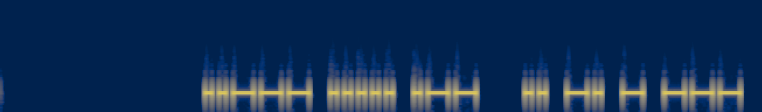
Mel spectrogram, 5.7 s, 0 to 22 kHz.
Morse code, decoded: 25W INTO

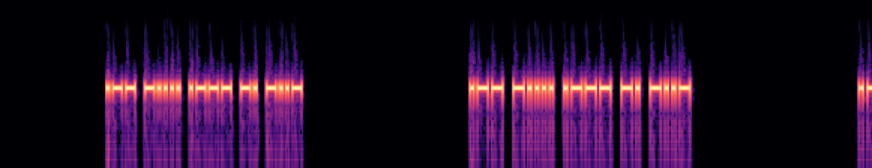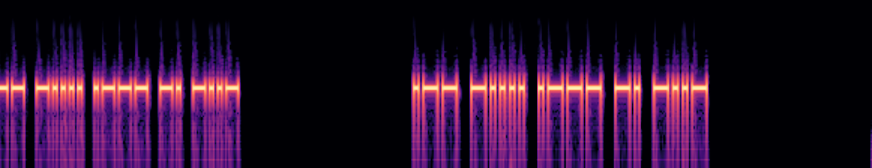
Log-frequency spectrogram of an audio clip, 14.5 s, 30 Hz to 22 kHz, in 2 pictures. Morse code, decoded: W6JNX W6JNX W6JNX W6JNX

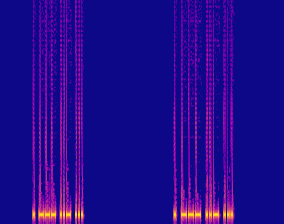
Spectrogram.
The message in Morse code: EOUS EOUS

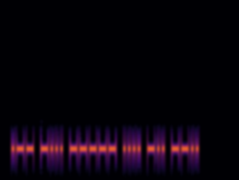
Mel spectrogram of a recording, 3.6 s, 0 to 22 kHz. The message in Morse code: WB0HDZ

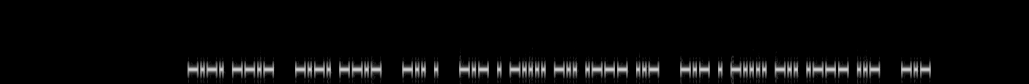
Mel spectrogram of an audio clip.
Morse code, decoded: CQ CQ DE KE6DJU KE6DJU K

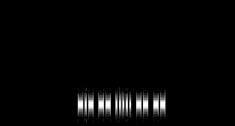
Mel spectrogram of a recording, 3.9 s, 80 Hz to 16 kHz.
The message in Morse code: KM5MM

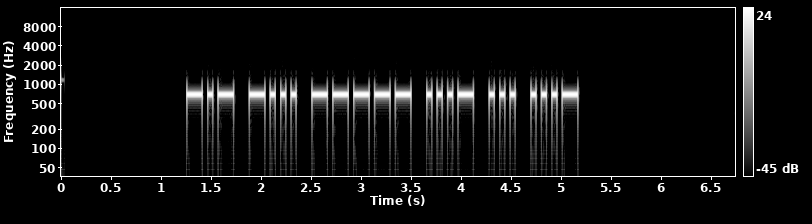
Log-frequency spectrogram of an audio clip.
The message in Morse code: KB0VSV

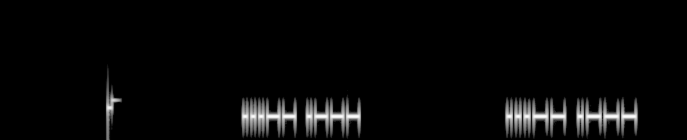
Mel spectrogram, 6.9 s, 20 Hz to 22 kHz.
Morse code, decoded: 3J 3J

